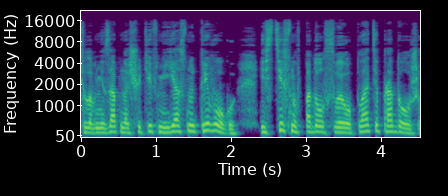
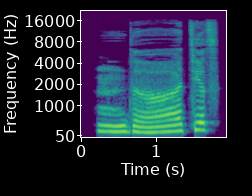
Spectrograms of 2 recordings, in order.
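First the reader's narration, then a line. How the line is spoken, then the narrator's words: Drawn-out, puzzled. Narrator (Russian): протянул, не понимая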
